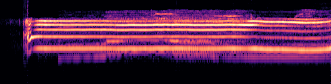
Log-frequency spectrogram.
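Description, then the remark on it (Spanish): A loud coyote-like howl begins abruptly and holds a long, steady wavering pitch for about three seconds, with a second lower howl joining partway through. “Hasta pareces coyote, despiertas a los coyotes, criatura.”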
